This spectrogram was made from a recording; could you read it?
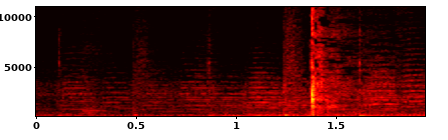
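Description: A single sharp, loud crack of Yankees international prospect Jason Dominguez's bat striking a ball rings out midway, sudden and bright against a low, steady background rumble.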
